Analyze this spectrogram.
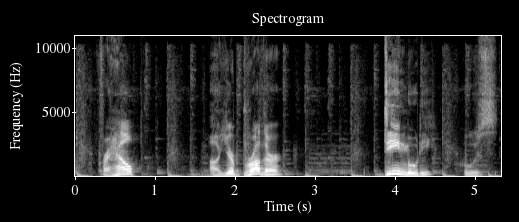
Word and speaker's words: Moody: As promised, G Moody, last name rhymes with duty.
